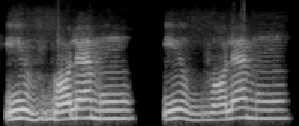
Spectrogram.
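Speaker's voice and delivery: "इज़्ज़लमू" slow, with ज़ doubled and जाल dropped; recitation demo. Shown as a demonstration. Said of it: "आपको ज़ लाकर पढ़ना है". (धीमी तिलावत, ज़ को दोहराकर)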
